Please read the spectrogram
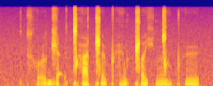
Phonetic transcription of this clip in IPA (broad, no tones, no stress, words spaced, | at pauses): t͡sʰo̰l d͡ʒaʔə̰ǀʰa ǁɨpʰɛ̤wǁɤç ŋ͡ǀo̤pʰɨ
